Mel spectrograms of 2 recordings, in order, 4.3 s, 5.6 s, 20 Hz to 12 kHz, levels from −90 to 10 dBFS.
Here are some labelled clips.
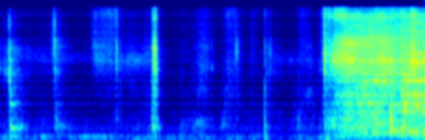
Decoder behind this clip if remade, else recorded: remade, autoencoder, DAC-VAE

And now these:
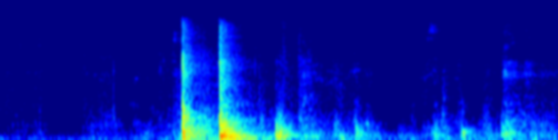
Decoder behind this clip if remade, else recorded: recorded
